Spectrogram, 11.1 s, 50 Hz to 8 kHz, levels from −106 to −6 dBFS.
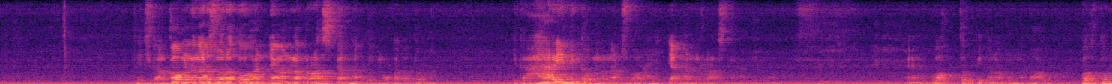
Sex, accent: male, native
